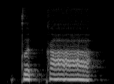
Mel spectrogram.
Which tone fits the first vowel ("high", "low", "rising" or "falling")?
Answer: low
